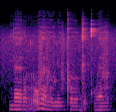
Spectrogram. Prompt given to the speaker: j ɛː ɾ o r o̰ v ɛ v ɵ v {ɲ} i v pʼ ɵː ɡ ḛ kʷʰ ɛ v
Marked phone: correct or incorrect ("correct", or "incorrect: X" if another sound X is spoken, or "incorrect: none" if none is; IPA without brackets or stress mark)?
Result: incorrect: ɳ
